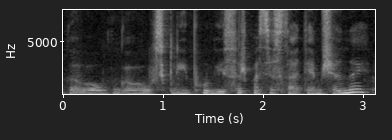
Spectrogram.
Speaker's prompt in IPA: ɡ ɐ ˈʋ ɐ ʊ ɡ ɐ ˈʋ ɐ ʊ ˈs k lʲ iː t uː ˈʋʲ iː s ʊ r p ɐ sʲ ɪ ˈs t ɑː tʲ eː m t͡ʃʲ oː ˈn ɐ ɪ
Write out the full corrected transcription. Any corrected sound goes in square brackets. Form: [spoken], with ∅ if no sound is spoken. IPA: ɡ ɐ ˈʋ ɐ ʊ ɡ ɐ ˈʋ ɐ ʊ ˈs k lʲ iː [p] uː ˈʋʲ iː s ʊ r p ɐ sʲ ɪ ˈs t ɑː tʲ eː m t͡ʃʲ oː ˈn ɐ ɪ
